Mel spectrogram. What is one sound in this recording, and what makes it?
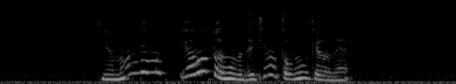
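A young woman speaks briefly and calmly, close to the microphone.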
